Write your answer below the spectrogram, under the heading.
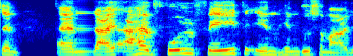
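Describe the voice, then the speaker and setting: A man speaks with an Indian accent. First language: Hindi. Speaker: writer and publisher. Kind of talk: interview.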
